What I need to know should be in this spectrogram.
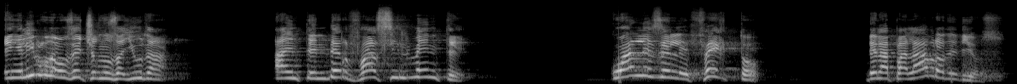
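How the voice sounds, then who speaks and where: A pastor from Ecuador preaching a sermon, firing rhetorical questions at the congregation and rising to shouts on key points. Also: male voice, very high-pitched, expressive, slow pace, pauses often.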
